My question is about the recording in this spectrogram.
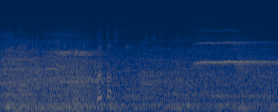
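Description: Indoor volleyball rally in play: crowd noise in the hall with faint voices. A steady high whistle starts about three seconds in and is held for over a second.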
